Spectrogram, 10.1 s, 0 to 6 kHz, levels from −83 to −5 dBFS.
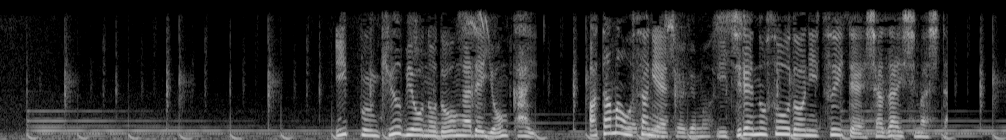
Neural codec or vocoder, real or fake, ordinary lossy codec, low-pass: none; real; none; 5.4 kHz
